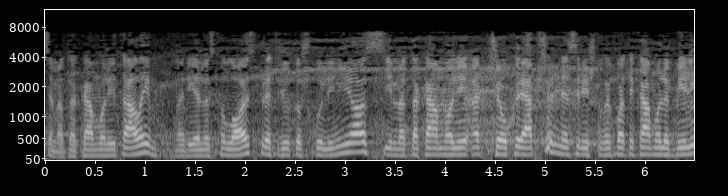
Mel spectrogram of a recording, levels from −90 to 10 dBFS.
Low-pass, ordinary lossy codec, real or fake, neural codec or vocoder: 7.2 kHz; MP3, 32 kbps; fake; codec, 16 kHz, 4 kbps, FunCodec, trained on Chinese and English, 50 frames a second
